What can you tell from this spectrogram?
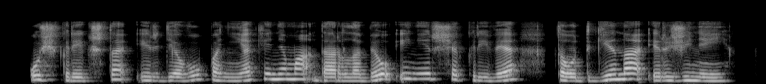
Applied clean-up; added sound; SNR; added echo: none; none; none; none.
